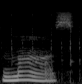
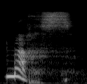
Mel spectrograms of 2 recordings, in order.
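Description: First: Said in the usual way. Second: "Mars" high and loud, French with sounded r and s; French pronunciation. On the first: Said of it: "Our next one is". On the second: Shown as a demonstration. Teacher giving children the French, "Mars" pronounced marss, high and loud. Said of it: "names of the planets in French".

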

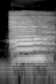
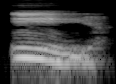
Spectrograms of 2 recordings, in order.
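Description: First: E as short "eh", as in met. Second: E as long "ee", as in meet. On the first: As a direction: say e as a brief "eh" sound. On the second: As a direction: say e as a drawn-out "ee". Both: Shown as a demonstration. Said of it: "changing a short sound to a long sound".

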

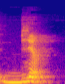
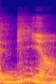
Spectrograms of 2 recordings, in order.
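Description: First: Bien as one nasal syllable; poprawne bien. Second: "bien" split into two syllables, bi-an; wrong bien. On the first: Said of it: "uno dice bien". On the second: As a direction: break "bien" in two, stretching the i. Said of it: "Uno no dice bien". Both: Shown as a demonstration.

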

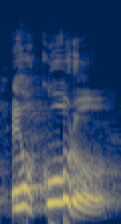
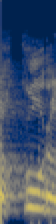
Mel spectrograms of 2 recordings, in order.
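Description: First: "oscuro" tossed up high, with a laugh; harmless sense. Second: Mock-ominous. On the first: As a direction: say "oscuro" as a light, innocent description. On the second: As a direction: make "oscuro" sound dark and heavy. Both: Shown as a demonstration. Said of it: "no significa que sea oscuro".

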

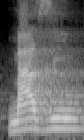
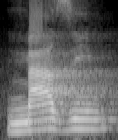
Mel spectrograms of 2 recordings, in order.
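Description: First: Said in the usual way. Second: مزین drawn out slowly, syllable by syllable, as one joined word; slow linked reading. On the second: Shown as a demonstration. Teacher showing students the linked syllables, slow drawn-out demo. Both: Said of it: "هر دم از این".

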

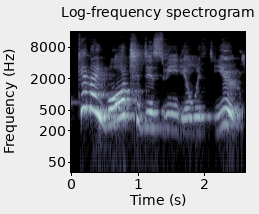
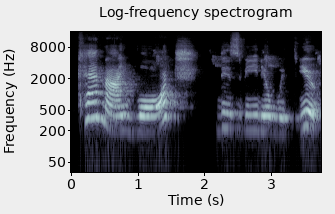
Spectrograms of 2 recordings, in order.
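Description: First: Said in the usual way. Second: Slow, spaced-out question for learners; slow model reading. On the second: Shown as a demonstration. Teacher repeats dad's question for students, slow model reading. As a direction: draw the question out word by word.

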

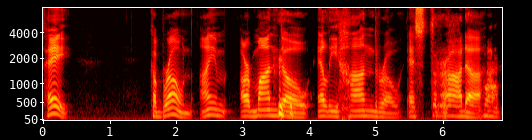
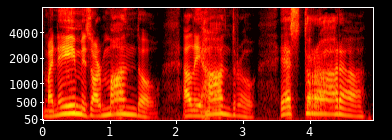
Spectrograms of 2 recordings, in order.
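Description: First: Put-on slow, rolled Spanish accent introducing himself, a laugh breaking in; mock Spanish accent. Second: Put-on slow, louder, drawn-out Spanish accent announcing the name; grand mock Spanish accent. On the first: Estrada introducing himself to Vince backstage, mock Spanish accent. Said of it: "and he goes". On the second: Estrada repeating his name for Vince, grand mock Spanish accent. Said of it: "And he goes".

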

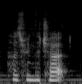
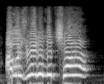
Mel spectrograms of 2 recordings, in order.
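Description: First: Much softer, deflated repeat; quiet. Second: High, loud indignant shout. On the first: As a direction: drop it to a quiet mutter. Repeats it after the shout. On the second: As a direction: shout it out in protest. Defending himself against teasing. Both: Real, not acted.

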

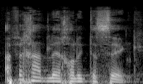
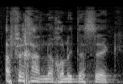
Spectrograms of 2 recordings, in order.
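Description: Both takes have the same delivery.

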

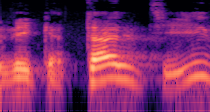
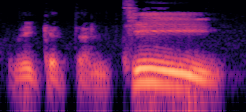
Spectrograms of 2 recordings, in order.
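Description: First: "V catal, ti" with TAL punched loud; accent the TAL in "V catal, ti", not the ending; "V catal, ti" stressed on its next-to-last syllable. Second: "V catal, ti" with the accent dropped onto TI; "V catal, ti" ending on a stressed, drawn-out TI; stress on final TI. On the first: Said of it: "Et au lieu d'avoir". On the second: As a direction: keep "V catal" light, then land hard on "ti". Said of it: "vous mettez V". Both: Shown as a demonstration.

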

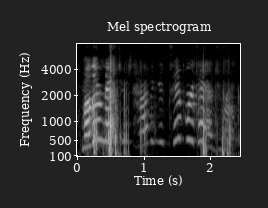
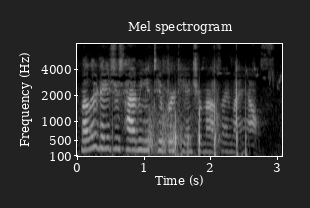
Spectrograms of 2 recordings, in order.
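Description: First: Higher, louder, faster repeat for a friend who didn't hear; emphatic repeat over the phone. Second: Said in the usual way. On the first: Shown as a demonstration. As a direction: say it again so she gets it. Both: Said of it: "She's doing what?".

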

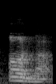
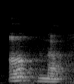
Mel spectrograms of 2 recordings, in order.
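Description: First: Said in the usual way. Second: "Anna" broken as "an... na"; split nasal syllables. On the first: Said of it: "Pa egzanp, Anna". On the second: Shown as a demonstration. Teacher breaking down an example, split nasal syllables. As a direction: split "Anna" after its nasal first vowel, softly. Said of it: "se A, epi N ki vin apre".

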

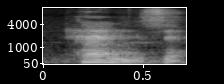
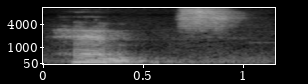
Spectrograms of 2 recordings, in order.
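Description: First: "Hands" ending in a voiced z. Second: "Hands" ending in a voiceless s. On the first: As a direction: say "Hands" with a buzzed z at the end. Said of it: "S H cũng không có nè". (đọc "Hands" với âm cuối z hữu thanh) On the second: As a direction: say "Hands" with a hissed s at the end. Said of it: "Thời phong kiến phương Tây là không có". (đọc "Hands" với âm cuối s vô thanh) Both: Shown as a demonstration.

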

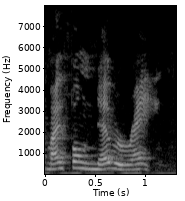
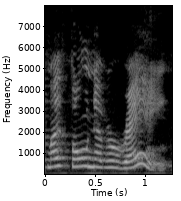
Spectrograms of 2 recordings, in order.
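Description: First: Said in the usual way. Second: Higher-pitched pleading insistence; retold protest. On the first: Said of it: "just hoping he believes me". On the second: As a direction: protest your innocence to an annoyed brother. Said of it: "I'm trying to tell him".

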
